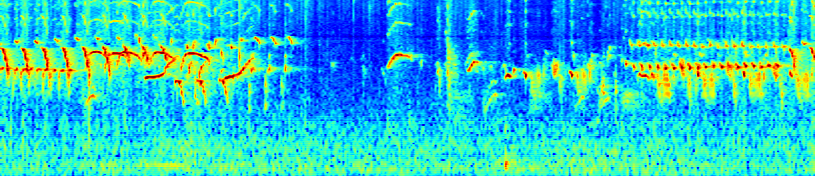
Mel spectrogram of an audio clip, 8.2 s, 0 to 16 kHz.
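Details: Twelve caged male canaries in early February, 46 days before spring, singing with growing intensity: fast high rolling trills for over two seconds, a brief near-quiet pause, scattered varied chirps and slurs, then a bright rapid pulsed trill.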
